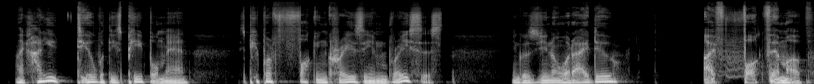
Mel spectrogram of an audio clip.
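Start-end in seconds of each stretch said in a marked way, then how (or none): 5.4-8.1 put-on raspy man's voice, slower. Retelling a talk with a longtime local, the speaker quotes his reply: raspy voice impression. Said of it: "He has a really raspy voice".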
